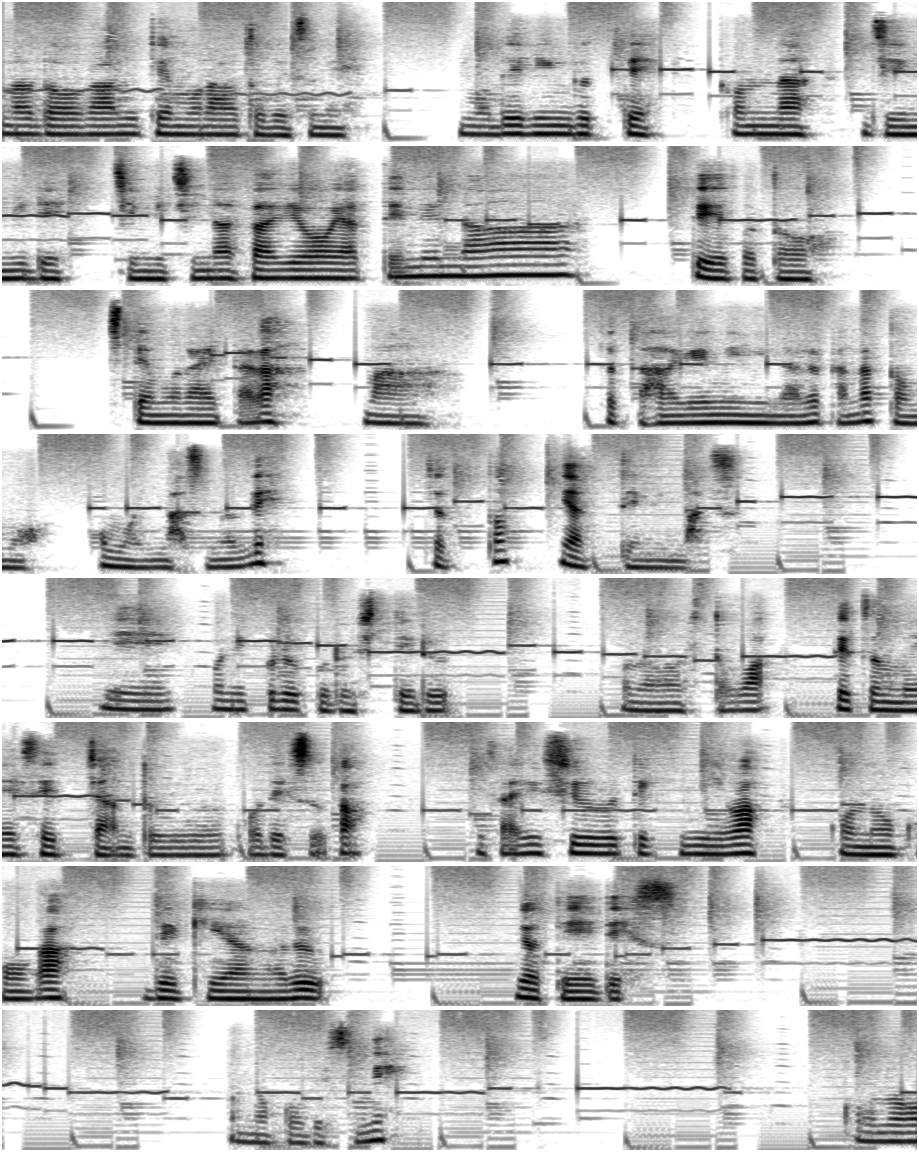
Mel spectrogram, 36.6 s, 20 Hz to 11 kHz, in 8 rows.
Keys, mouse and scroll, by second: 29.0 click, 31.5 click, 32.3 click, 34.4 alt+click, 35.3 alt+click, 36.2-36.5 alt+drag.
